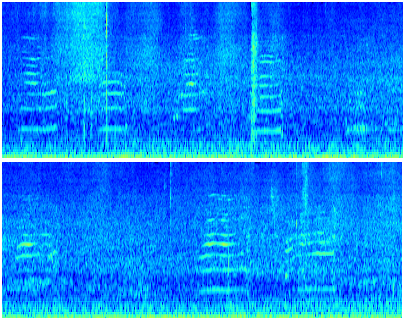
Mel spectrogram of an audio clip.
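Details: Affectionate pink-nosed stray cat on the street, giving about six short, rising-falling meows spaced across eight seconds, each clean and tonal, over a constant low rumble of background noise.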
